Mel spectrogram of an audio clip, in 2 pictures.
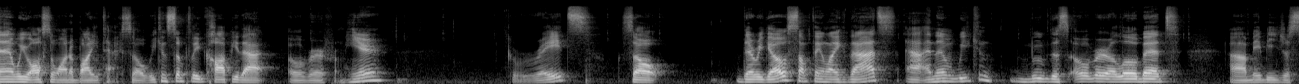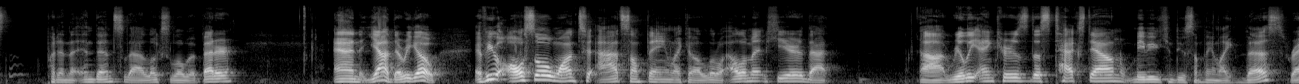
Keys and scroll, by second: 4.0 space, 7.2 w, 12.7 Return.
